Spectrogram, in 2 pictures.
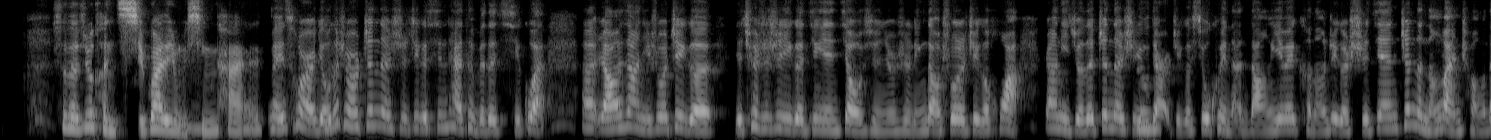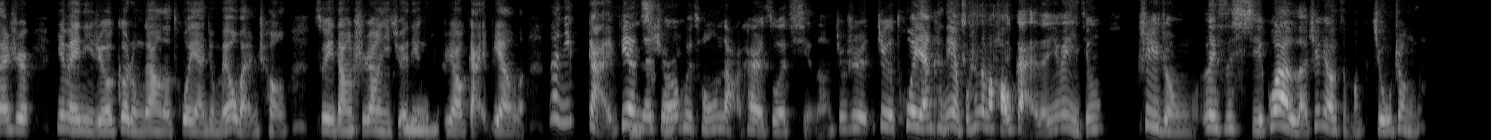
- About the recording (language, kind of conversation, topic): Chinese, podcast, 你是如何克服拖延症的，可以分享一些具体方法吗？
- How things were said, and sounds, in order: chuckle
